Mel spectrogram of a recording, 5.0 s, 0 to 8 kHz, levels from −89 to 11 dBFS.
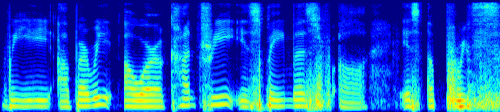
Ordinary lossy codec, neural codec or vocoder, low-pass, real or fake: AAC, 48 kbps; codec, 24 kHz, 3.1 kbps, DualCodec; 7.2 kHz; fake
